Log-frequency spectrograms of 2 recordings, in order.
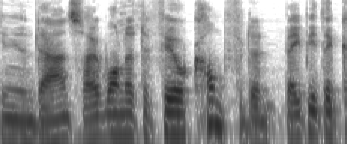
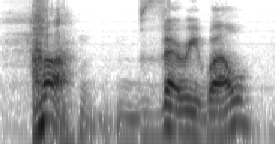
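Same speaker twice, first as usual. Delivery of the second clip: faltering, halting words with a slight stammer. Voicing a wildling who takes an offered sword, with a slight stammer. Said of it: "a little bit of a stammer in his voice".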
